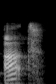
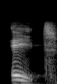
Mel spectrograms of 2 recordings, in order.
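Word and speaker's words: ate: right here instead of at this word here is pronounced eight because of the long e or the e at the end of the word so Matthew 82 hot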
